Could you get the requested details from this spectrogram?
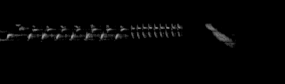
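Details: European goldfinch cante from a new CD: a continuous rapid twittering run of liquid, tinkling notes that speeds into a tight trill, then ends with a single sharp downslurred call.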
